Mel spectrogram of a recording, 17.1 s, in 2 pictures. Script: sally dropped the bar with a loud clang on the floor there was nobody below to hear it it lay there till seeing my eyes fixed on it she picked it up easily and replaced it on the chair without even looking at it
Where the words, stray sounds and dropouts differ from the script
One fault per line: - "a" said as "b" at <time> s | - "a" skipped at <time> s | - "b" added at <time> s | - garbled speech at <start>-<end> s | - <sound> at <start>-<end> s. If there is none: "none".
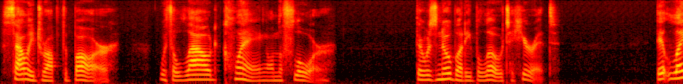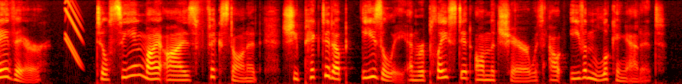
- chirp at 9.3-9.6 s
